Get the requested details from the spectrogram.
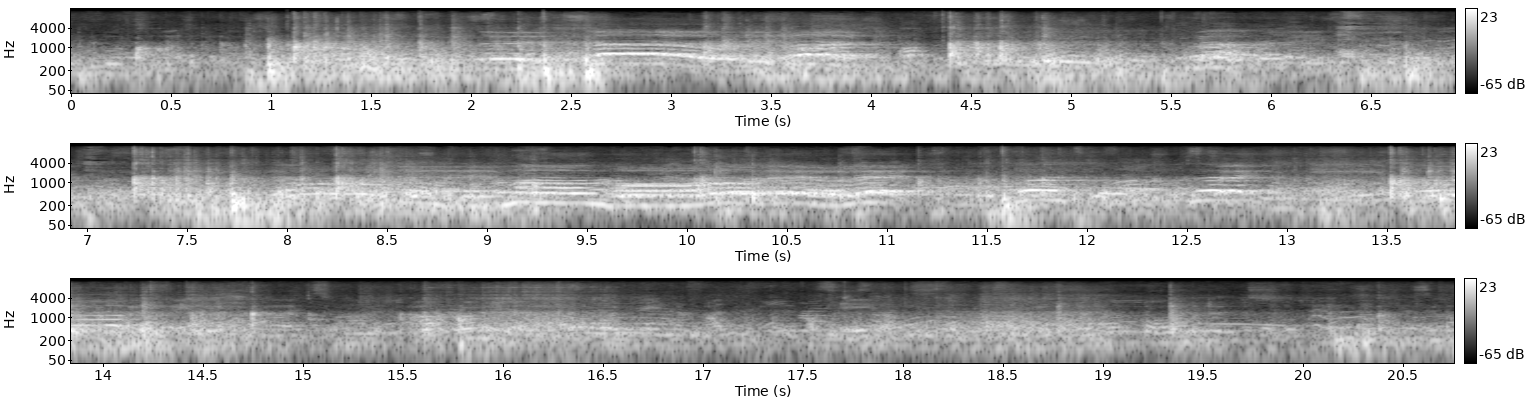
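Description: Pins clatter as balls strike them.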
